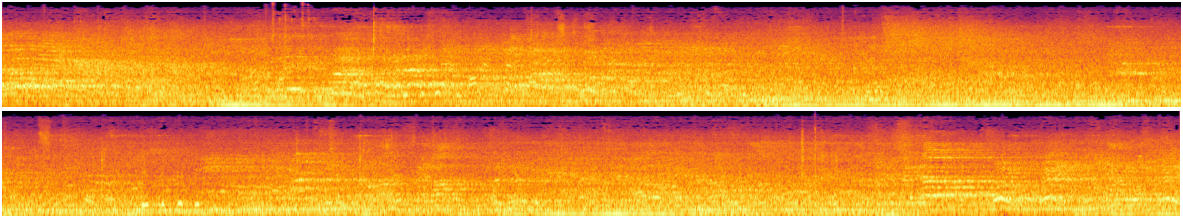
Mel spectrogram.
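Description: Men shout encouragement loudly in a large echoing hall.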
